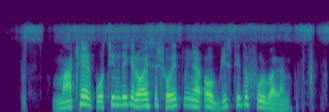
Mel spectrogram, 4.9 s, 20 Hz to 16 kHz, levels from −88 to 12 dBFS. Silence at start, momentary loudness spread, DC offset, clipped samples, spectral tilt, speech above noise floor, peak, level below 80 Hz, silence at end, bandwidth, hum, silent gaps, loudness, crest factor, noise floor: 0.35 s; 20 LU; under 0.1%; under 0.1%; -6 dB/octave; 24 dB; -2 dBFS; -58 dBFS; 0 s; 8 kHz; none; none; -18 LUFS; 18 dB; -43 dBFS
